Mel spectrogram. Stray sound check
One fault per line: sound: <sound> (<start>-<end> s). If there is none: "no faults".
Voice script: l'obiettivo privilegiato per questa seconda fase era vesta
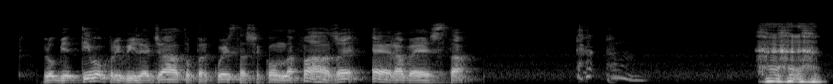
sound: throat clearing (5.8-6.5 s)
sound: laugh (7.5-8.3 s)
